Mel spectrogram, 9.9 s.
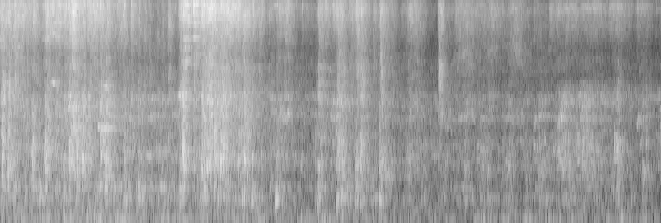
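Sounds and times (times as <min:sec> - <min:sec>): train wheels knocking over rail joints: 0:00.0 - 0:06.0
low train rumble: 0:00.0 - 0:09.9.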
